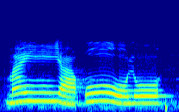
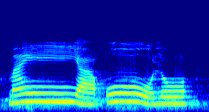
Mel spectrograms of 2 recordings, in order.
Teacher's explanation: Maka hukum bacaannya yaitu idgham bi gunnah. Cara membacanya yaitu dengan ditahan, dengan didengungkan 2 harkat.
